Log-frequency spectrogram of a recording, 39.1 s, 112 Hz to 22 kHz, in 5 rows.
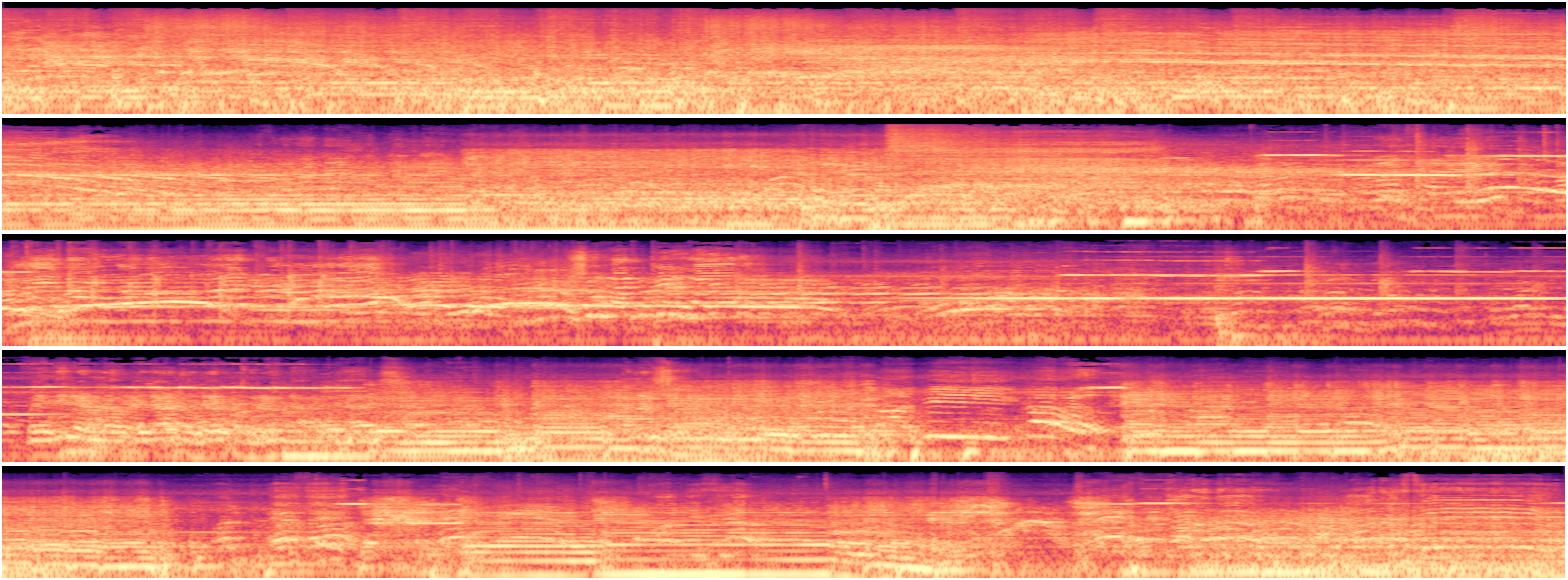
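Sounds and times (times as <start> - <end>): bass guitar: 0.0 - 15.2, 24.6 - 39.0
electric guitar: 0.0 - 15.2, 24.6 - 39.0
crowd chatter: 0.0 - 39.0.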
